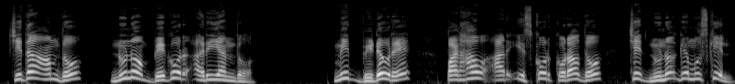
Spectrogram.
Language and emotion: Santali, angry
